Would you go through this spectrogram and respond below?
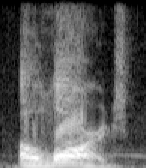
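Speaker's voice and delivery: usual speaking voice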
